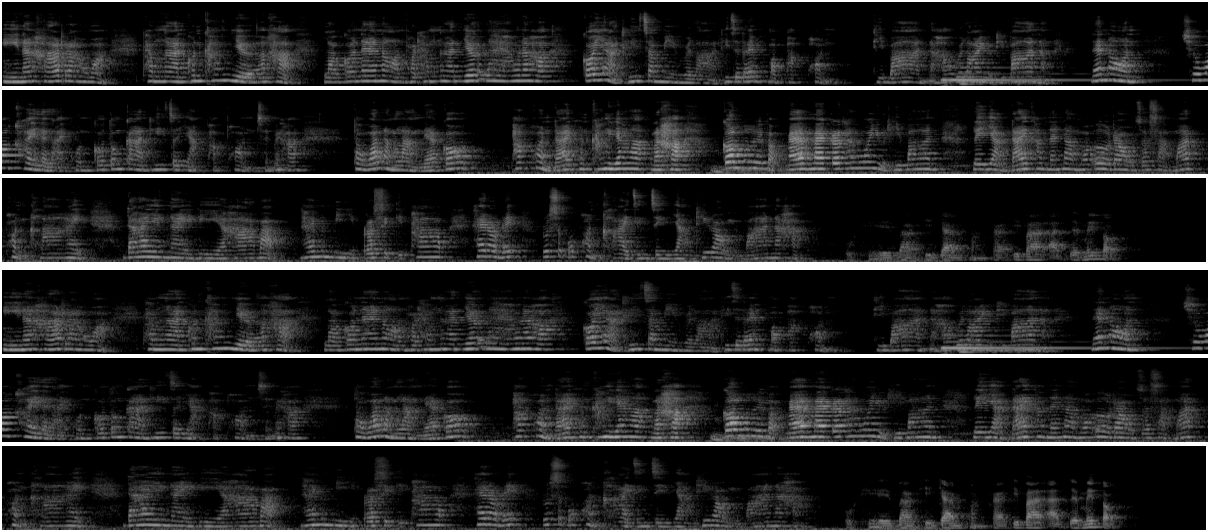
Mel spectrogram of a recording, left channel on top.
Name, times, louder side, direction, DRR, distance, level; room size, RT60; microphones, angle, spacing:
voice 1, 0.0-8.4 8.7-10.5 10.9-16.7 17.2-26.8 27.1-32.1, left 2 dB, 40° left, 2 dB, 0.5 m, -37 dB
Bass guitar, 9.4-12.0, right 2 dB, 20° right, 1.1 m, -41 dB
voice 2, 9.6-10.4 19.1-19.9 32.5-35.2, right 4 dB, 60° right, 6 dB, 0.4 m, -43 dB
sound 1, 16.6-33.6, equal, 70° left, 0.8 m, -53 dB
4.0 x 2.0 x 2.7 m, 0.63 s
head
